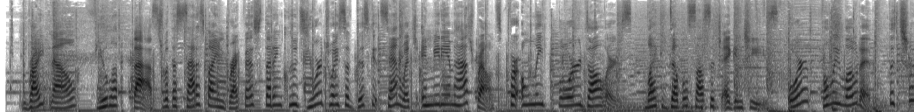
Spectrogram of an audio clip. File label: Upbeat and youthful; commercial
